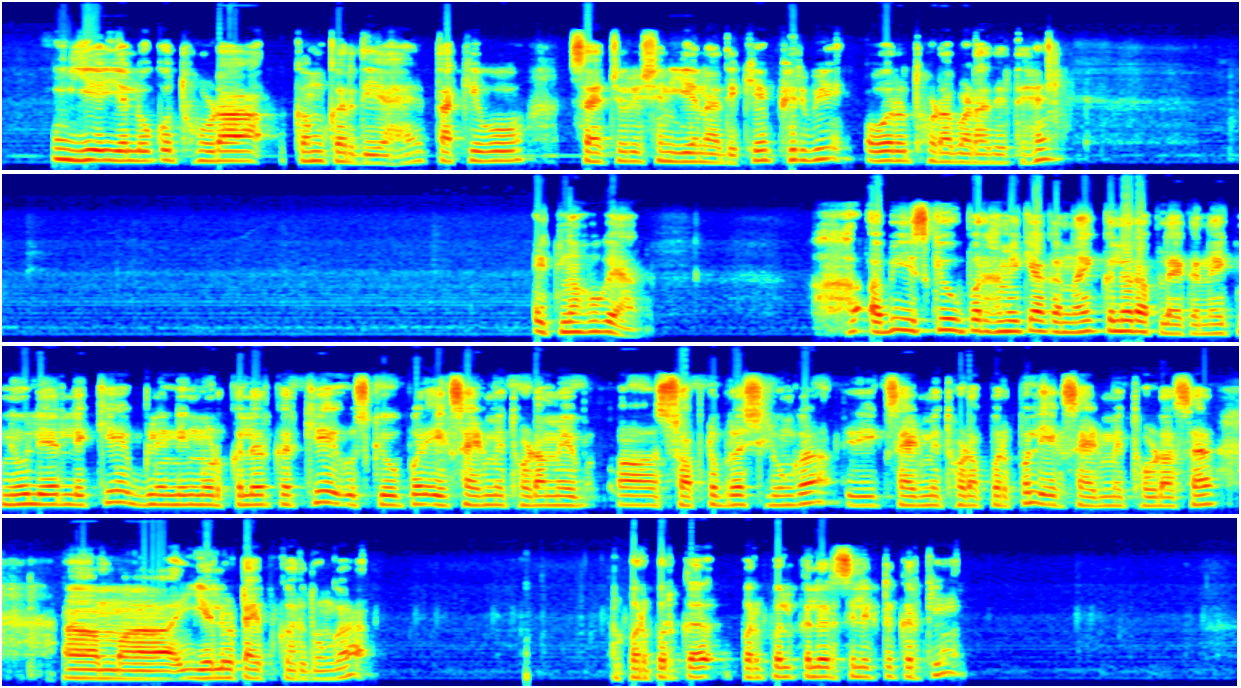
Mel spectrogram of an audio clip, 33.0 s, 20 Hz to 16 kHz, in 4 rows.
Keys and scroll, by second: 26.9 ctrl+=.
